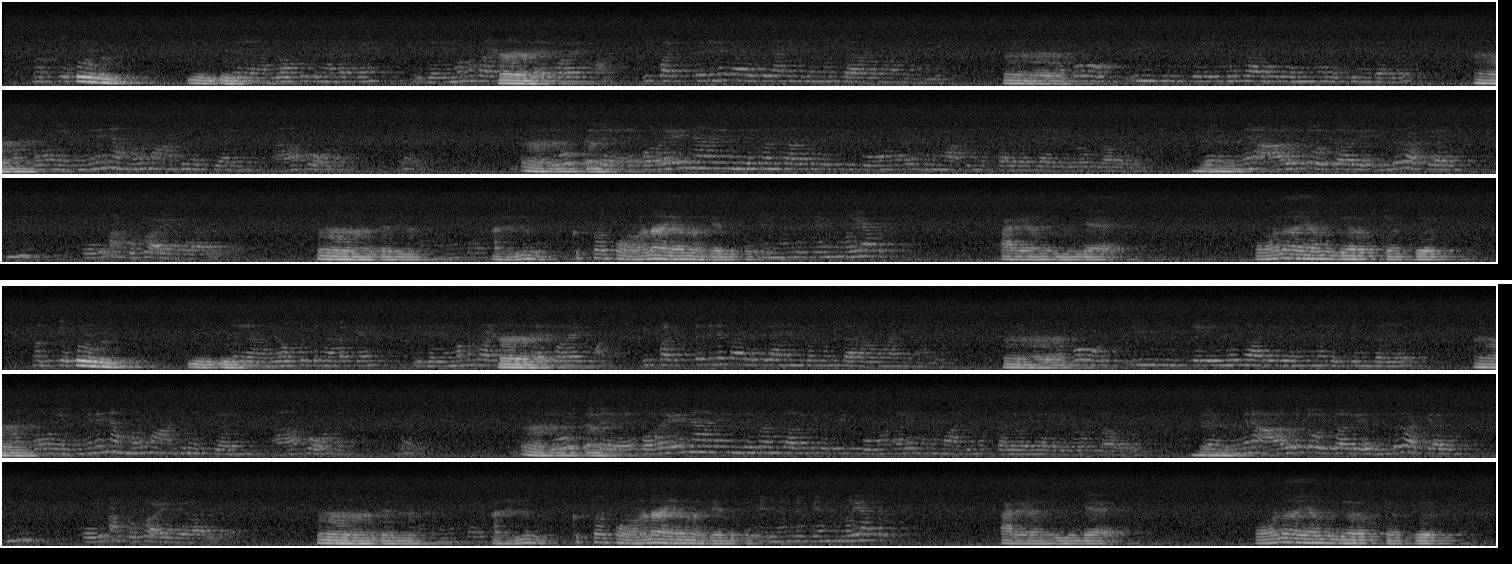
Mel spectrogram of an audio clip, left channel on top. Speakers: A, on the right; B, in the centre.
A: നിർത്തി നോക്കിയാന്.
B: ഉം. ഉം ഉം.
A: ദ് യാ ലോക്ക് ട്ടിങ്ങാണ്ടൊക്കെ ഈ ഗെയ്മൊക്കെ കളി നിർത്തിയാല്
B: ആഹ്
A: കൊറെ പേകുമാ ഈ പഠിത്തത്തിന്റെ കാര്യത്തിലാണെങ്കിലും ഒന്ന് ഉഷാറാവാൻ വേണ്ടി ഇങ്ങാണ്ടേ
B: ആഹ്
A: അപ്പോ ഓൽക്ക് ഈ ഗെയ്മ് കാര്യം ഇതന്നെല്ലേ ചിന്തകൾ
B: ആഹ്
A: അപ്പോ എങ്ങനെ ഞമ്മൾ മാറ്റി നിർത്തിയാലും ആ, ഫോണ് ഇതായി. ഏ,
B: ആഹ്
A: എല്ലോടുത്തുല്ലേ
B: അതാണ്.
A: കൊറേ ഞാൻ എന്റെ ഫ്രണ്ട്സ്കളോടൊക്കെ ചോയ്ച്ച് ഈ ഫോണ്കളി എങ്ങനെ മാറ്റി നിർത്താല് വല്യ ഐഡികളും ഉണ്ടോ അവരോട്. പക്ഷേ
B: ആഹ്
A: എങ്ങനെ ആരോട് ചോദിച്ചാലും എന്ത് കാട്ടിയാലും ഉം. ഒരു മക്കോക്കും ആ ഐഡിയകൾ അറിയില്ല.
B: ആ, അതന്നെ
A: അങ്ങനൊക്കെ
B: അതല്ല ഉക്കിപ്പ ഫോണായ മതിയാല്ലോ.
A: പിന്നെ എന്തൊക്കെ നിങ്ങൾ യാത്ര
B: പറയാനൊന്നുംല്ലേ. ഫോണായ മതിയോരോ കുട്ടിയാ ക്ക്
